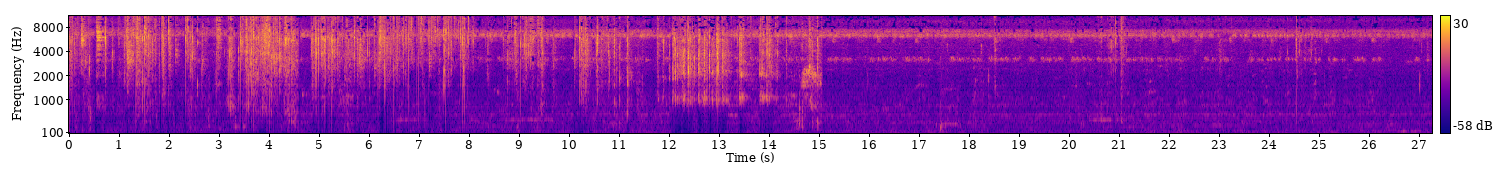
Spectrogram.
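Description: Close-up chewing and crunching of a Cadbury Fuse peanut-and-caramel chocolate bar, with crackly wrapper handling, through roughly the first half. After that come quieter mouth sounds of eating jelly from a cup with a spoon, over a steady faint high-pitched whine.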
